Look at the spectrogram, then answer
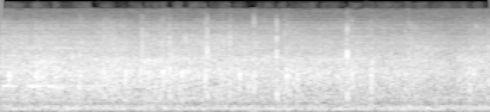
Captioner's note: applause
